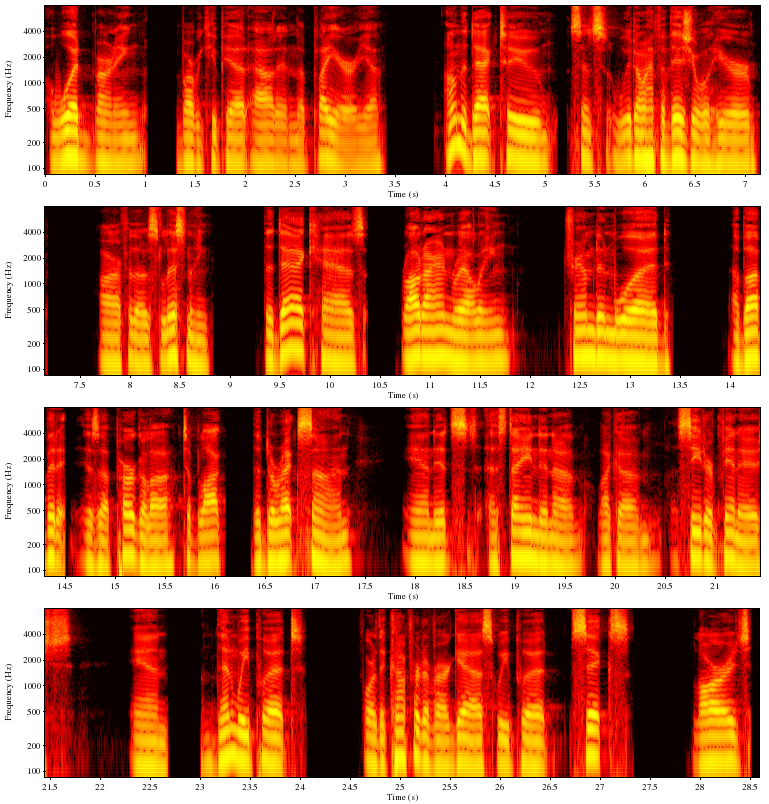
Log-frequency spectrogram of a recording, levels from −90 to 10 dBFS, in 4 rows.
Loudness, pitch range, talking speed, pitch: -21 LUFS, 110-130 Hz, 140 wpm, 120 Hz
